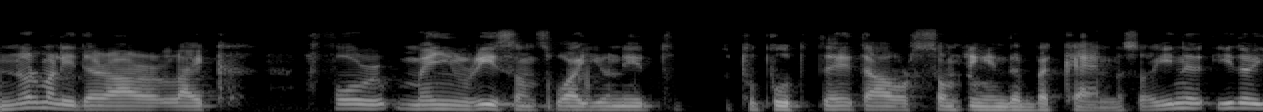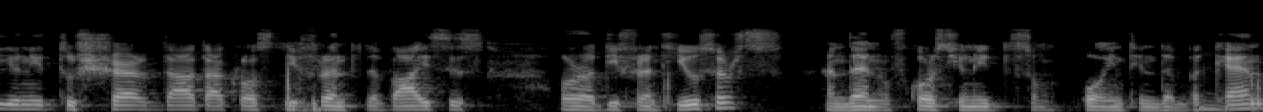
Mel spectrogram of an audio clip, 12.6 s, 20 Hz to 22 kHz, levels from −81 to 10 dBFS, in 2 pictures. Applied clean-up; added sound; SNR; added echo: neural mask model Resemble Enhance denoiser.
